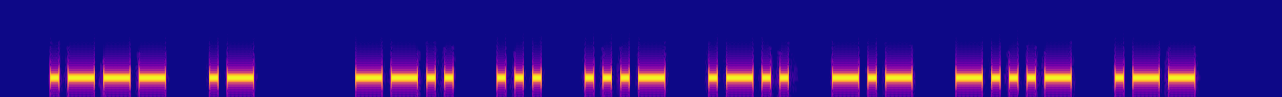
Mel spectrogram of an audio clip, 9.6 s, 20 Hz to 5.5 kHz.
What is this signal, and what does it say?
Morse code, heard as a keyed tone, about 18 wpm, spaced as for 14 wpm, 550 Hz. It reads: JA ZSVLK<BT>W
